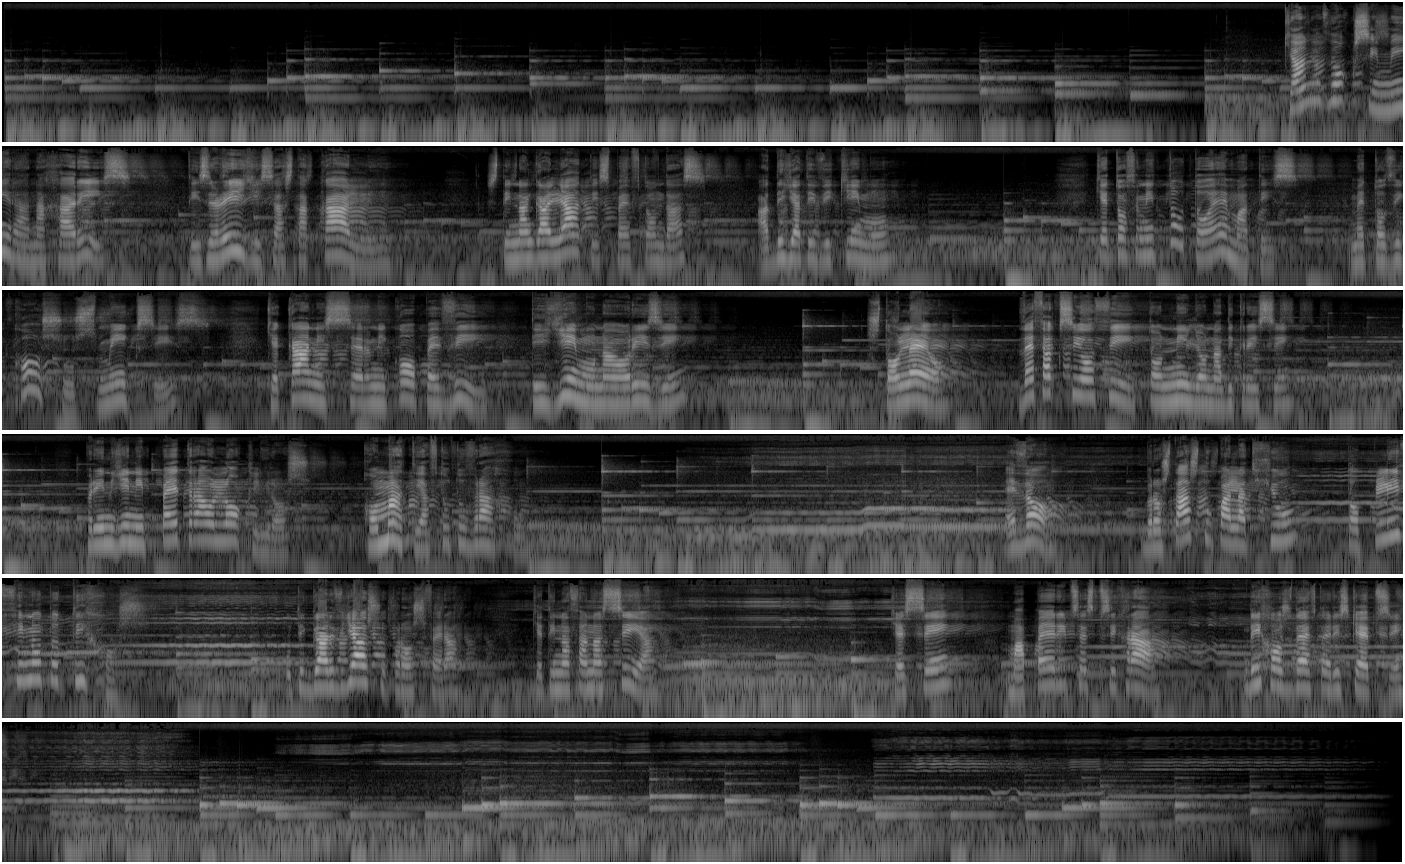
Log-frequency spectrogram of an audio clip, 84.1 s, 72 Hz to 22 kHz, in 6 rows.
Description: Το μουσικό έργο Μελανοχτυπημένη αποτελείται απο 7 θέματα τα οποία δημιουργήθηκαν ως μουσική υπόκρουση για την απαγγελία των έμμετρων ποιημάτων του ομότιτλου μυθιστορήματος της Αρχοντούλας Αλεξανδροπούλου.
ΑΠΑΓΓΕΛΙΕΣ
